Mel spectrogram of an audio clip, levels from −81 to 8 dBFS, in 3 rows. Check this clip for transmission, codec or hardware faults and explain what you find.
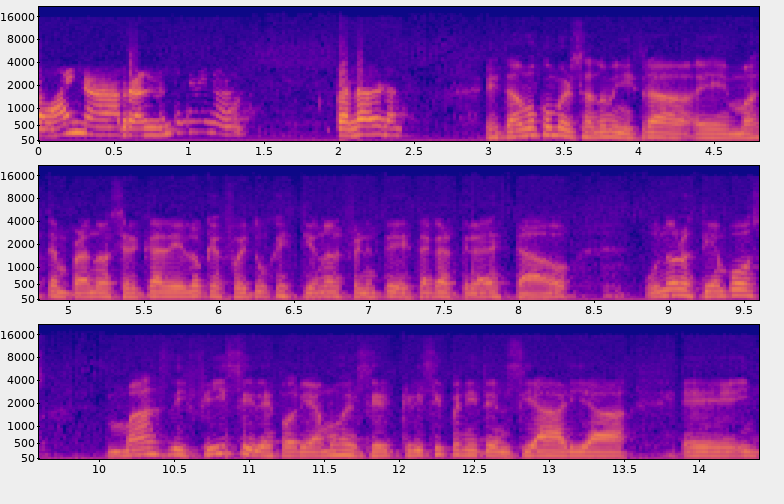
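One fault runs through the whole clip: low bit depth without dither. Grainy distortion tracks the sound about 30 dB below it, which fits likely truncation to 7 bits. The waveform shows coarse steps, and the spectrogram shows a broadband floor rising and falling with the signal.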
